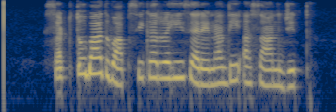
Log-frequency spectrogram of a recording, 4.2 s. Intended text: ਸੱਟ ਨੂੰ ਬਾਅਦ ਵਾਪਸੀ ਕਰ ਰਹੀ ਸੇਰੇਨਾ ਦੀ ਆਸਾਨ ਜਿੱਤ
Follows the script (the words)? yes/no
no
